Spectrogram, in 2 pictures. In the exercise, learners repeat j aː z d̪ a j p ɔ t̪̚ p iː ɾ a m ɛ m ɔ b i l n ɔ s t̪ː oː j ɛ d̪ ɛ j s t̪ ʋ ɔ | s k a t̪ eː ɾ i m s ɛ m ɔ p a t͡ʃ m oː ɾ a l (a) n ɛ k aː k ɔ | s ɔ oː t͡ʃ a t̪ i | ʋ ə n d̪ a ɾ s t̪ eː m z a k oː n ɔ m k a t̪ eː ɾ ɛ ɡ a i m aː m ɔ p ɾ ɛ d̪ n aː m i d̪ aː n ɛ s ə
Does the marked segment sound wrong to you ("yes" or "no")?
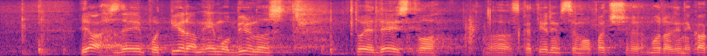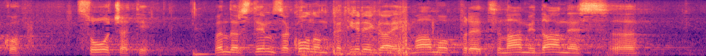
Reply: yes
